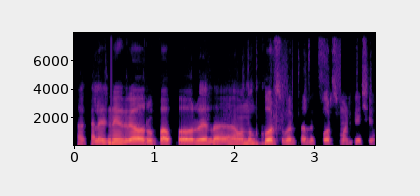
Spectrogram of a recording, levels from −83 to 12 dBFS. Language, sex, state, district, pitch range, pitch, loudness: Kannada, male, Karnataka, Bijapur, 100-105 Hz, 105 Hz, -21 LUFS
